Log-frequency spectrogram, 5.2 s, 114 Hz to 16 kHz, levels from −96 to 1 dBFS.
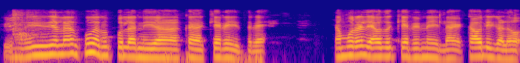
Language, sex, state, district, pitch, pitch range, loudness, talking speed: Kannada, female, Karnataka, Mysore, 190 Hz, 175-205 Hz, -16 LUFS, 125 wpm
